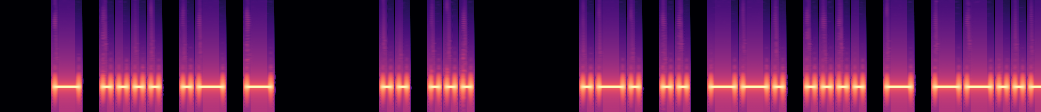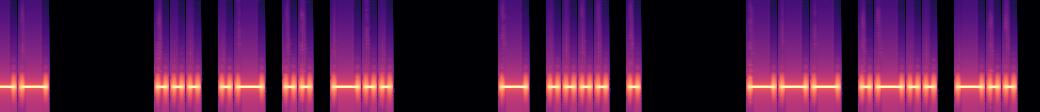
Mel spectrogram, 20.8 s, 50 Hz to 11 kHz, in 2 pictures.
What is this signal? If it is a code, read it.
Morse code, heard as a keyed tone, about 15 wpm, 700 Hz. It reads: THAT IS RIGHT, SAID THE OLD
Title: 2x Word-Spacing - Sentences from Top 200 Words - 15wpm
